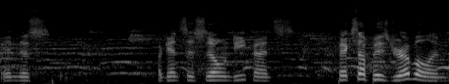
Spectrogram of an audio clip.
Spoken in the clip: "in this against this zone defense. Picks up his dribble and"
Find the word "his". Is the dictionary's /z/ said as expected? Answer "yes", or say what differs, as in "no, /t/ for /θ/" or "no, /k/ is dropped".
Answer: yes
